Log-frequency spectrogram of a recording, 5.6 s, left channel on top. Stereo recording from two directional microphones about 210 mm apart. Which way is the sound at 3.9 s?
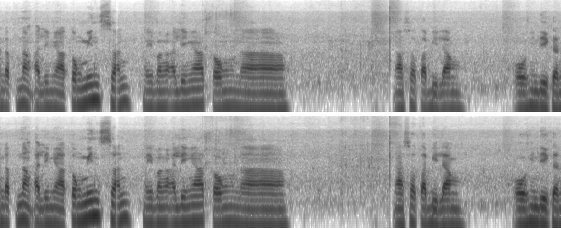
25° right (ahead or behind).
